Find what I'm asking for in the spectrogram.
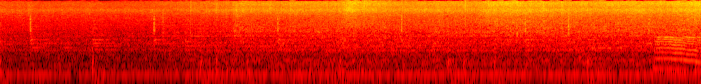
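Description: Korean-style potatoes stir-fry in a pan with salt and a splash of water, giving a close, steady, loud sizzle throughout with faint scraping and ticking from the stirring.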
